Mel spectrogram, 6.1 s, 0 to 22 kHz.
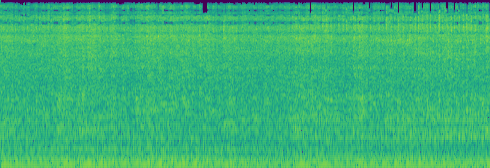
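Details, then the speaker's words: Twin-turbo Chevrolet Silverado LS V8 with 1000cc injectors, first startup after exhaust install: deep, loud idle holding steady with no knocking, ticking or stumbling; healthy engine. "holy that sounds so good and it's not even that crazy"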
